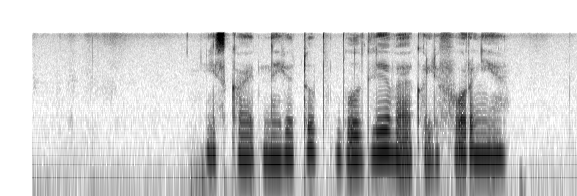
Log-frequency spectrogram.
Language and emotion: Russian, neutral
